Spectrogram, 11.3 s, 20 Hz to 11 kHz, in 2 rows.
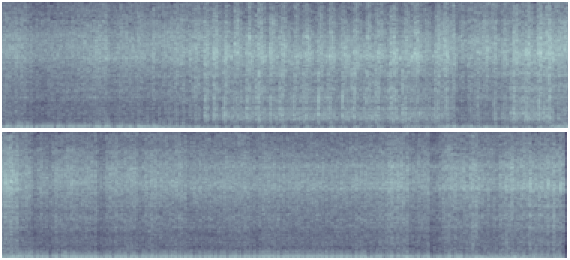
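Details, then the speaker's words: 1981 Honda CB750 K1 on a test ride with an uneven, stumbling exhaust note that sags and surges under throttle; the accelerator pump leaks fuel at its mating surface, with vacuum leaks at the carb boots and throttle shafts. "right now I'm sitting on an 81 cb750 k1 and it doesn't run so good so we're gonna take it for a test ride"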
